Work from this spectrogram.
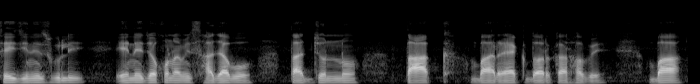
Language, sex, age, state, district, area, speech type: Bengali, male, 60+, West Bengal, Nadia, rural, spontaneous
